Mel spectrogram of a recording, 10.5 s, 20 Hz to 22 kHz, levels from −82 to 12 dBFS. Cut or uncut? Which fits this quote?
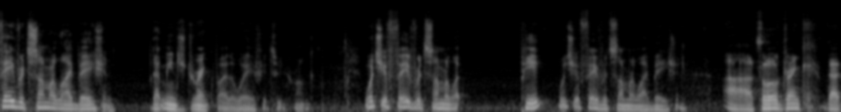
cut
